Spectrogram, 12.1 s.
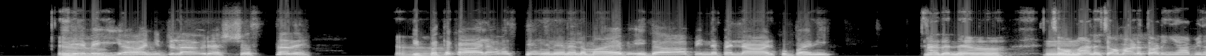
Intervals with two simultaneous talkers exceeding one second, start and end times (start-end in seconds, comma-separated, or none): none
